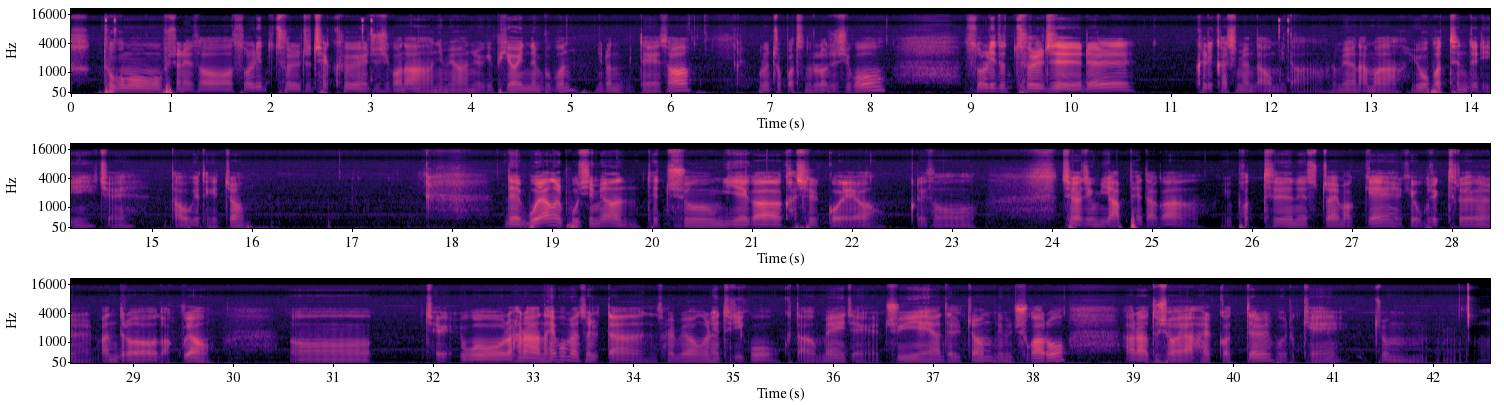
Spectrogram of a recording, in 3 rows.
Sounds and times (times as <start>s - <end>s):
Speech: 0.3s - 6.3s, 6.9s - 8.2s, 9.0s - 16.0s, 18.5s - 23.3s, 24.1s - 29.8s, 30.6s - 42.5s.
